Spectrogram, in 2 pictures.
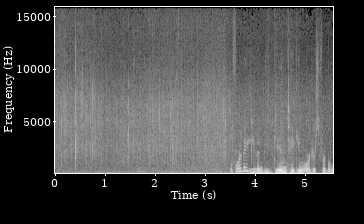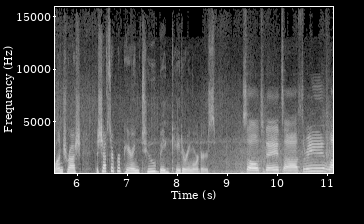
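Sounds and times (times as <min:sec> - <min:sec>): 
dumplings sizzling in a hot pan: 0:00.0 - 0:07.6
speech: 0:03.5 - 0:11.1.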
